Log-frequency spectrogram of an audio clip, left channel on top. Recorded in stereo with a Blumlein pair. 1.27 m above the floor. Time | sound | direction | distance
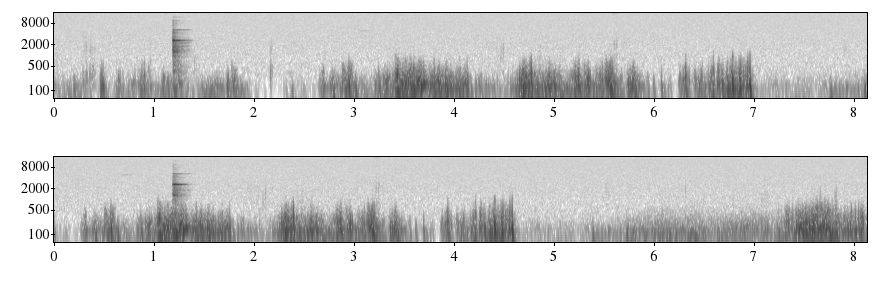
1.2 | a piano | 65° left | 0.8 m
